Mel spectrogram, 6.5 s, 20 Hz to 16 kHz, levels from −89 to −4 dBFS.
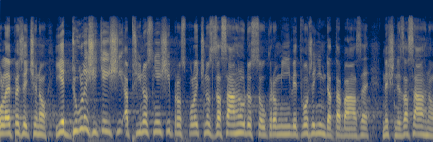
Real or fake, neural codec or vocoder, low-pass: real; none; 10.8 kHz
